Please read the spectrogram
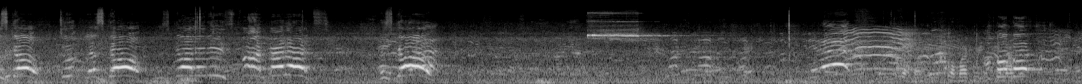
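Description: Voices shouting across an outdoor soccer field, with one short, high referee's whistle blast about six seconds in.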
